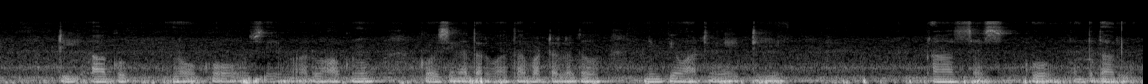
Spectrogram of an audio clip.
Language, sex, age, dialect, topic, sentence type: Telugu, male, 18-24, Southern, agriculture, statement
